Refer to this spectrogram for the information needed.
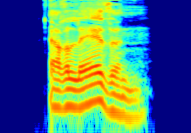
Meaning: first-person plural subjunctive II of erlesen
- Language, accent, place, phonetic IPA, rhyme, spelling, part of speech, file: German, Germany, Berlin, [ɛɐ̯ˈlɛːzn̩], -ɛːzn̩, erläsen, verb, De-erläsen.ogg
